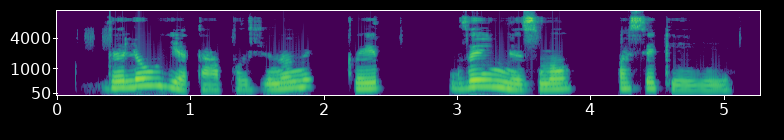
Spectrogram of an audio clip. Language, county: Lithuanian, Telšiai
